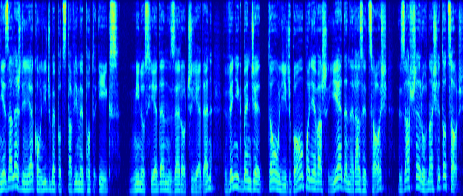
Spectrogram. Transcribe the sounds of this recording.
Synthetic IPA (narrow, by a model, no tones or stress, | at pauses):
ɲɛzalɛʐɲɛjakɔ̃w̃lʲid͡ʐbɛpɔt̪st̪avʲimɘpɔt̪iks | mʲinusjɛd̪ɛnzɛɾɔt͡ʂɘjɛd̪ɛnvɘɲiɡbɛɲd͡ʑɛt̪ɔ̃w̃lʲid͡ʐbɔ̃w̃pɔɲɛvaʂjɛd̪ɛnɾazɘt̪sɔɕ | zafʂɛɾuvnaɕɛt̪ɔt̪sɔ̰ɕ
